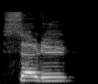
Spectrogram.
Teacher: Avec, vous voyez donc deux petites syllabes, salut, deux syllabes. Et la deuxième, allongée, pour marquer le fait qu'en français, bah, la dernière syllabe est plus longue.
